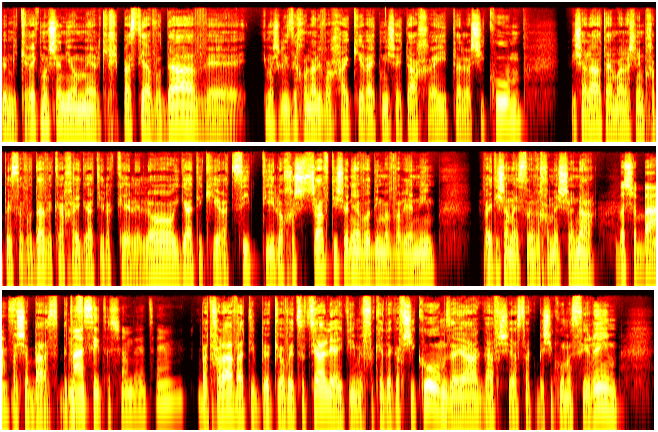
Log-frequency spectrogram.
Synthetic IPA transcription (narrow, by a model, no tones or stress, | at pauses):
be̞mikʁe̞kmo̞ʃeanio̞me̞ʁki̥χi̥pastiaːvo̞davḛ | imaʃe̞liziχo̞nalivʁaχaikiʁaet̪miʃeajtaːχʁaitʰalaʃikʰum | viʃaːlaotaamʁalaʃenimeχape̞savo̞dave̞kaχaiɡat̪ilakʰe̞̰lḛlo̞iɡat̪ikʰiʁat͡sit̪ʰilo̞χaʃavt̪iʃeaniavo̞dimavaʁjanim | ava̰dt̪̬iʃamaesʁiɱveχame̞ʃːana | bʃabasbeʃaba̰sbetmmaːsit̪aʃambeet͡sem | beat̪χalaːvad̚t̪ibekeo̞ve̞dso̞t͡sjaliajitime̞fake̞daɡafʃikʰumzeajaɡafʃḛa̰sakbeʃikumasiʁim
